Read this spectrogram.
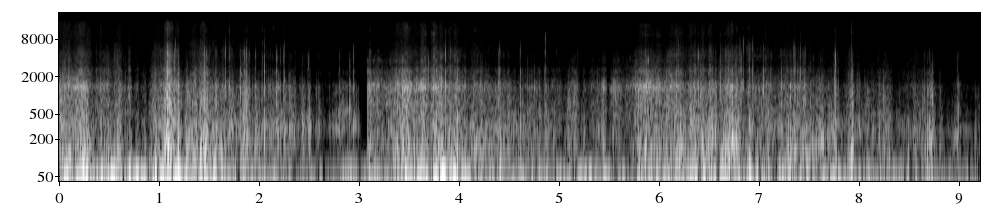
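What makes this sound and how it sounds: Two wooden chopsticks stir and poke into a small wooden bowl heaped with raw shelled pine nuts, with two black microphones buried in the pile so the nuts also rub against them. A steady, close, low-heavy stream of crunchy rustling, crackling and scratching runs throughout, with soft clicks and a brief dip near the three-second mark.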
